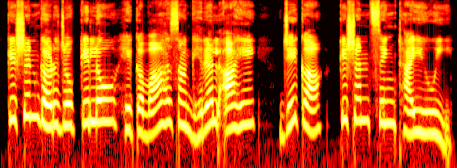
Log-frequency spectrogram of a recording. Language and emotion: Sindhi, neutral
